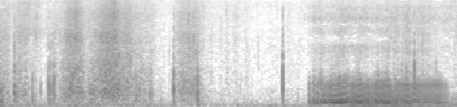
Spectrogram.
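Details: Pekingese named Apollo taking a daytime nap in REM sleep, eyes left open, snores indoors: short breathy rasping snorts, then from about three seconds a steady low, buzzy, droning snore.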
